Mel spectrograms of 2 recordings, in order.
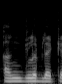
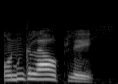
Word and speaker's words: unglaublich: I think that as close as I got was Unglaublich. But it is not Unglaublich at all. It is Unglaublich.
